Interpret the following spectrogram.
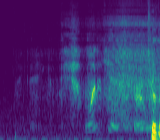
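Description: Small handheld radio being switched on and tuned. About a second in, static hiss comes up, with brief snatches of broadcast sound between stations.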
